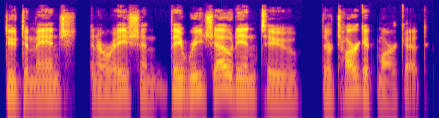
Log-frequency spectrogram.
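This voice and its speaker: A man's voice: medium pitch, moderate pace, fairly bright tone, dry recording. A man hosting a sales podcast, interviewing a guest in a conversational, engaged way. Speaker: podcast host.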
